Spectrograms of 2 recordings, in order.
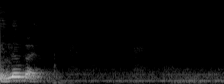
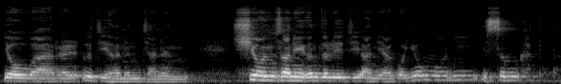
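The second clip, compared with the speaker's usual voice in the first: lower, measured reading of the verse; scripture reading; 5 semitones lower than usual. Shown as a demonstration. Preacher reads the verse to the congregation, measured reading. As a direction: read the psalm out plainly for the congregation. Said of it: "귀한 말씀이 그렇습니다".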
